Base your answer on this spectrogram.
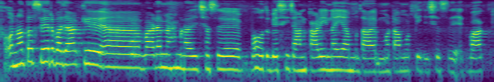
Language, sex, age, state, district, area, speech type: Maithili, female, 30-45, Bihar, Supaul, urban, spontaneous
